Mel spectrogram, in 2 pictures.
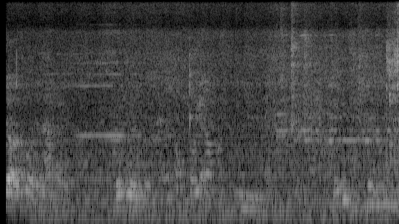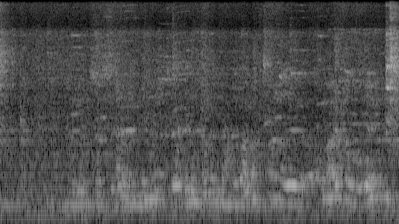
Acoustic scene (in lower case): restaurant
